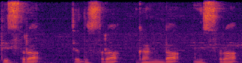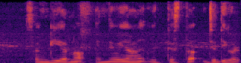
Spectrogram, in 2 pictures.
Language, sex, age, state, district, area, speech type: Malayalam, male, 30-45, Kerala, Palakkad, urban, read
